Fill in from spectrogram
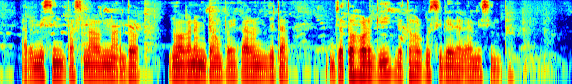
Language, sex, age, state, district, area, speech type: Santali, male, 18-30, West Bengal, Malda, rural, spontaneous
